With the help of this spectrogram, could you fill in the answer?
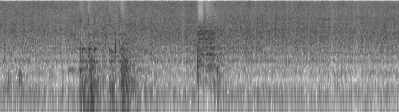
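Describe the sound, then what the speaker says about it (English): Mixed vegetables hit a hot pan holding browned lamb shanks, setting off a loud, steady sizzle with a few scraping stirs and a sharp clatter partway through. "so we'll just add the mixed veg into the pan"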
